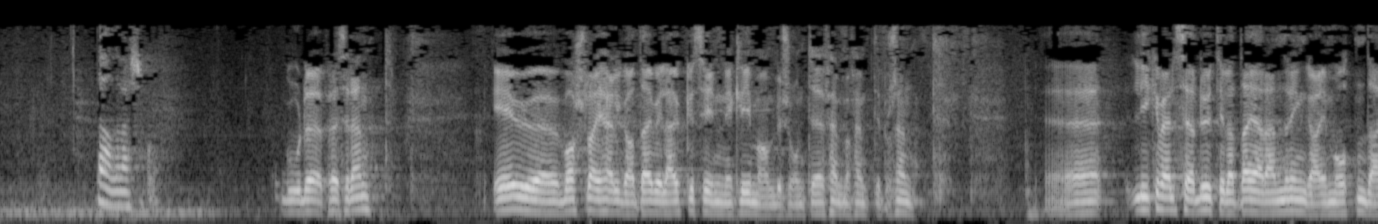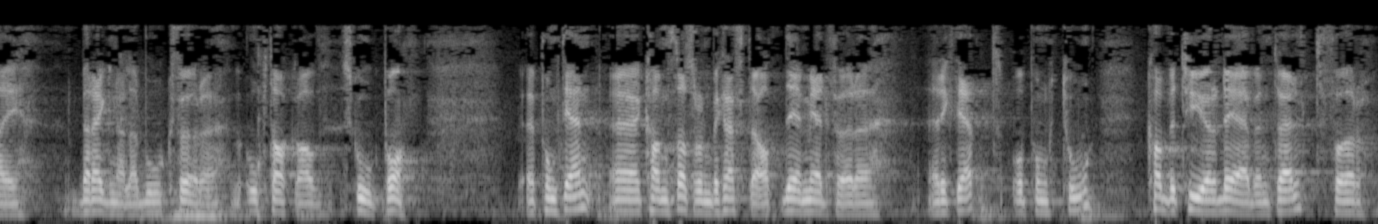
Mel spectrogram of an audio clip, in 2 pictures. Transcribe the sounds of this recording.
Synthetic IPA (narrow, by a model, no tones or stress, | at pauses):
d̪̥ɑːləʋæʂəɡṵː | ɡuːd̪əpʰɾɛsɪd̪ɛnt̪ | ʔeːʉːʋɑʂlɑɪhɛlɡəɑt̪̚d̪æɪʋɪlɑʉkəsɪnːɪkʰliːmɑɑmbɪʃuːnn̩t̪ʰɪfɛmɔfɛmt̪ɪpʰɾʊsɛnt̪ | liːkəʋɛlseːɾd̪ʉt̪ʰɪlɑt̪̚d̪æɪæɾɛnd̪ɾɪŋɡɑɪmoːt̪n̩d̪æɪ | bəɾɛɡnəɛlːəɾbuːkføːɾəʊpt̪ʰɑːkɑʋskuːɡ̚pʰɔ | pʰʊŋkt̪eːnkʰɑnst̪ɑːt̪sɾoːd̪n̩bəkʰɾɛft̪əɑt̪d̪ɛmeːd̪føːɾə | ɾɪkt̪ɪheːt̪ʔɔpʰʊŋkt̪ʰːuː | kʰɑːbət̪ʰyːɾd̪ɛɛʋɛnt̪ʉɛlt̪fɔɾ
